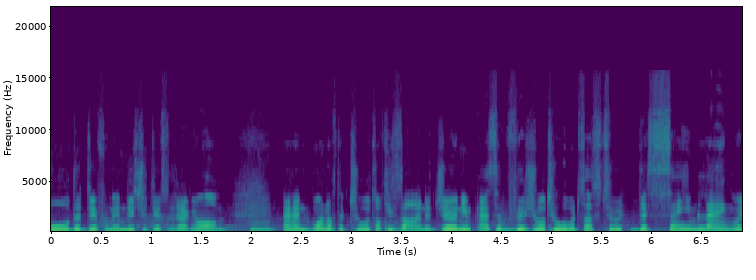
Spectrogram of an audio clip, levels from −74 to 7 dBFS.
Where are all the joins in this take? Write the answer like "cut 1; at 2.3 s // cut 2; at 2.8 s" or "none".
cut 1; at 1.4 s // cut 2; at 2.6 s // cut 3; at 3.0 s // cut 4; at 3.3 s // cut 5; at 4.2 s // cut 6; at 4.9 s // cut 7; at 5.3 s // cut 8; at 5.7 s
